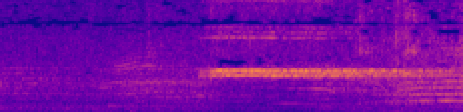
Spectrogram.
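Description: Sports-hall ambience at the opening face-off of a floorball match: quiet at first, then about halfway through the hall sound rises and a steady high tone comes in.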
